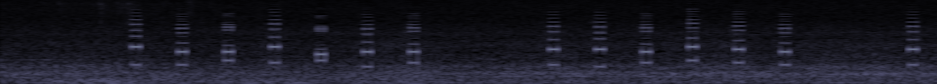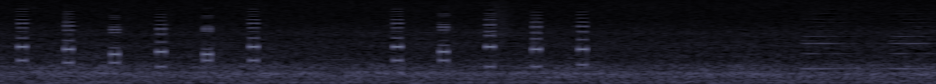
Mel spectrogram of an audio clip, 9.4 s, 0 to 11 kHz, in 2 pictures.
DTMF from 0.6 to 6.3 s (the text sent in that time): B50C*28 638D95 6D972*D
